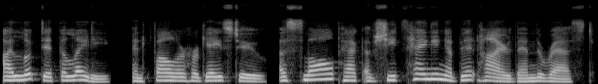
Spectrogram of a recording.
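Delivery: usual speaking voice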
